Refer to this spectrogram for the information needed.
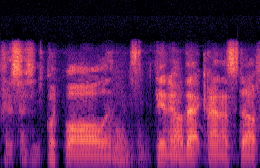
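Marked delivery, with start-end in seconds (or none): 0.0-1.3 put-on under-breath mutter, higher pitch. Retelling what the angry opposing coach kept saying: imitating someone muttering under breath. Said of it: "kept saying under his breath".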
